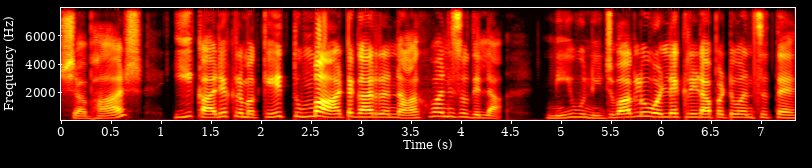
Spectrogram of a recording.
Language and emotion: Kannada, surprised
